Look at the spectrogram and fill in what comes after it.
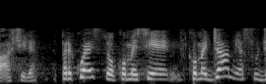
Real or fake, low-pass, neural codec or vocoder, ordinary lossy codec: real; 5.4 kHz; none; none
